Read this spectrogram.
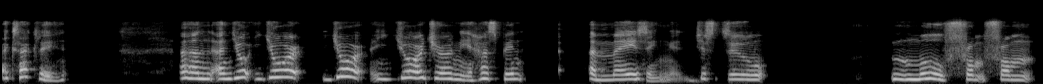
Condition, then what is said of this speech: Stuttering. I get very, very stressed in my neck, in my shoulders.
